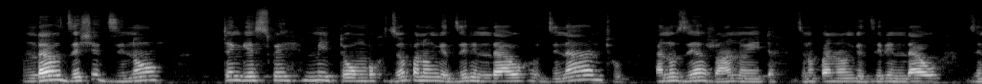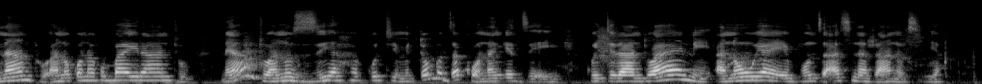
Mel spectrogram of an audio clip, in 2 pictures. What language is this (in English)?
Ndau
